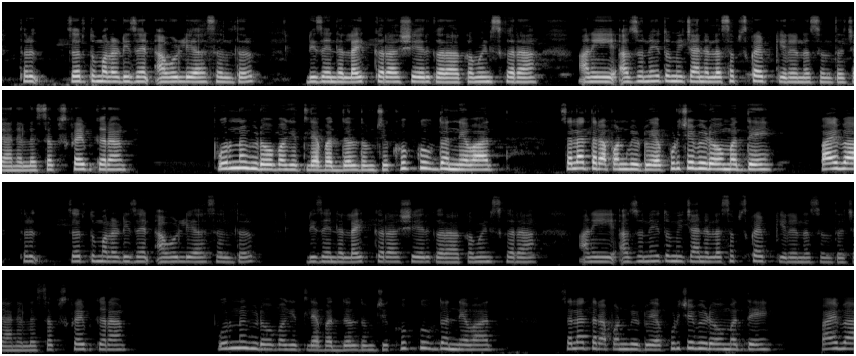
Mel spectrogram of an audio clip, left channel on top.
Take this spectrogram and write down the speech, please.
तर जर तुम्हाला डिझाईन आवडली असेल तर डिझाईनला लाईक करा, शेअर करा, कमेंट्स करा आणि अजूनही तुम्ही चॅनलला सबस्क्राईब केलं नसेल तर चॅनलला सबस्क्राईब करा. पूर्ण व्हिडिओ बघितल्याबद्दल तुमचे खूप खूप धन्यवाद. चला तर आपण भेटूया पुढच्या व्हिडिओमध्ये. Bye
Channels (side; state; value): right; quieter; 16.5 dB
